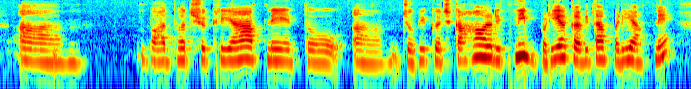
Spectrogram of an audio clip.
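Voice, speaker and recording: A woman's somewhat breathy, fairly high voice with fairly even intonation, on a very clean recording with a silent background. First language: Bengali (speaking Hindi). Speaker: poet. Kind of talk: poetry reading. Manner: rhythmic.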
